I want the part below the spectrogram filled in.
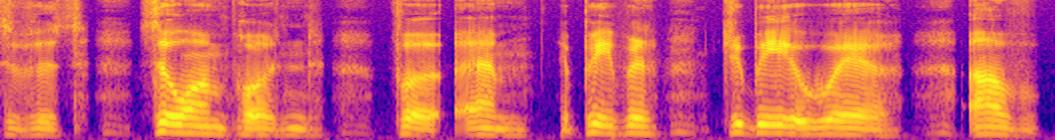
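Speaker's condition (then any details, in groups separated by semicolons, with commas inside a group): Motor neurone disease; bulbar palsy form, slurring onset, diagnosed eight months later, myasthenia gravis excluded, limbs unaffected, independent; Velutech, breathing muscle relaxants, fasciculations, Nippy non-invasive ventilator, speech aids, speech and language therapist, tires easily; steadily worsening, weak tongue, voice, swallowing and breathing affected, aspiration risk, thinking intact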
